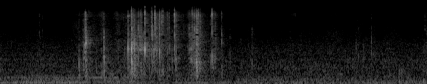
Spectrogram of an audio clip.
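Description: Trading cards being handled: a run of soft rustles and light flicks of card stock, about one to two seconds in.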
